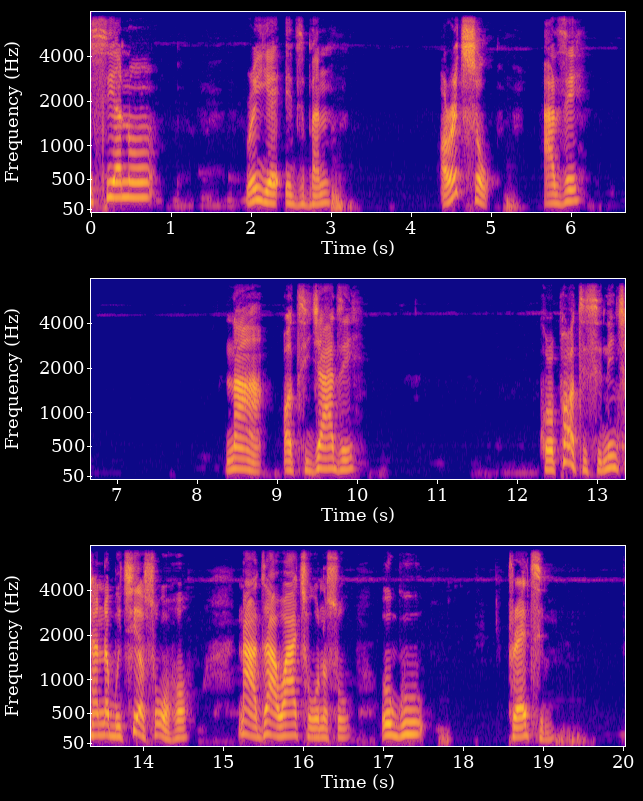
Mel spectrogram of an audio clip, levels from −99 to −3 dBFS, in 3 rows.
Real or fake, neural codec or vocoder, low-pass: real; none; 7.2 kHz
